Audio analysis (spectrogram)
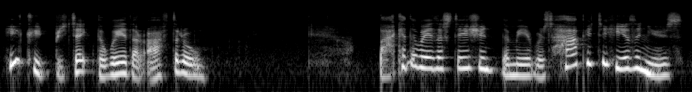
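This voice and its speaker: A woman reading a children's picture book aloud as a storytime host, with expressive storyteller phrasing. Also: a little high, moderate pace.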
